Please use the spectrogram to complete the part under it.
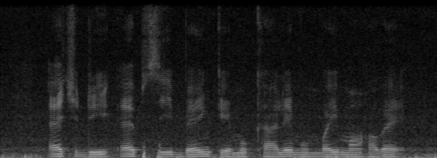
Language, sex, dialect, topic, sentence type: Chhattisgarhi, male, Eastern, banking, statement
